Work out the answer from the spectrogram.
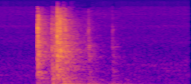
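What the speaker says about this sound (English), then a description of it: "She slammed the door shut behind us" A door slams shut in a video game, one sharp loud impact followed by a brief rattling tail, with no talk.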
